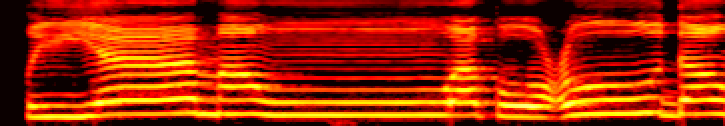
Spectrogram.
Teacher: تنوین کے بعد جو ہے واو آ رہا ہے، اور واو جو ہے حروف یرملون میں سے ہے، تو یہاں پر ادغام ہوگا، تو ہم یہاں تھوڑا سا غنّے کے ساتھ پڑھیں گے۔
